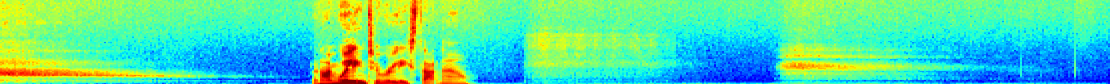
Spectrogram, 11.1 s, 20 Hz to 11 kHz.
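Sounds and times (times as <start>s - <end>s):
deep breath drawn slowly: 0.0s - 2.8s, 5.2s - 7.1s, 7.8s - 10.6s
speech: 3.1s - 4.8s.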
